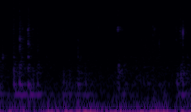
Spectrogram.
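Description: Faint typing on a computer keyboard: a scatter of soft, irregular key clicks.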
